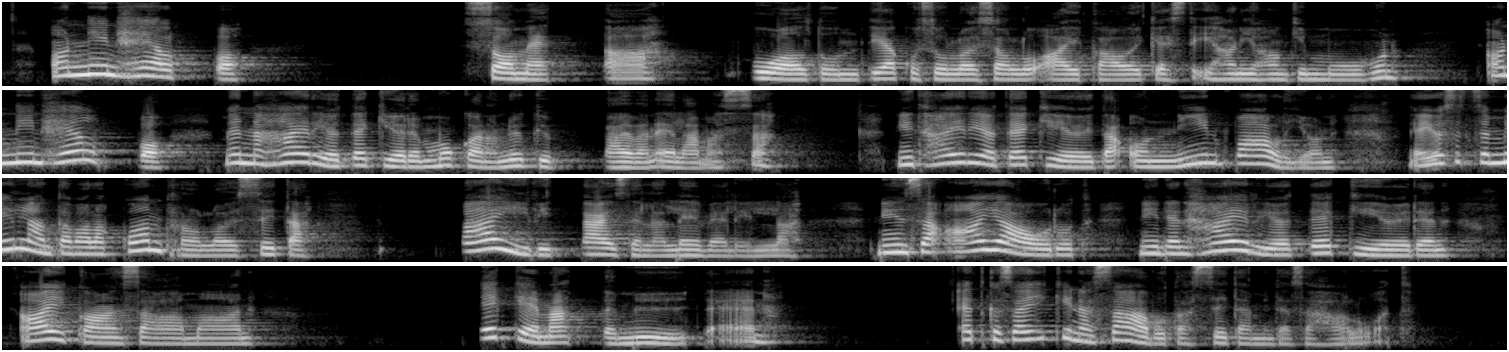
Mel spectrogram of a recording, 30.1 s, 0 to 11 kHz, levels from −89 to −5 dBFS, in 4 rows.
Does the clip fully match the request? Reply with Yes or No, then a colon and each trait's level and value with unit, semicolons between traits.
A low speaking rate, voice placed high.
No: average, 105 wpm; high, 200 Hz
